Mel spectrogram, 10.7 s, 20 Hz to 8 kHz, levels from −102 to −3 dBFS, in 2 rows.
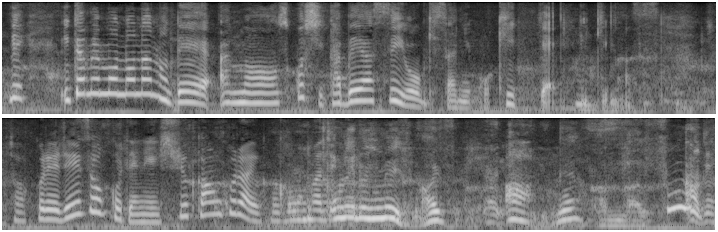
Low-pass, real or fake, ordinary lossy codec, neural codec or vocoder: none; fake; none; codec, 16 kHz, 4 kbps, X-Codec, WavLM features, trained on Multilingual LibriSpeech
